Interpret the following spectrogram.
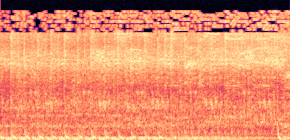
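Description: Loud dubstep music over a big festival sound system, dominated by heavy, dense bass with quick low hits.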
